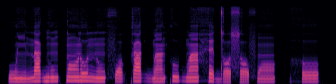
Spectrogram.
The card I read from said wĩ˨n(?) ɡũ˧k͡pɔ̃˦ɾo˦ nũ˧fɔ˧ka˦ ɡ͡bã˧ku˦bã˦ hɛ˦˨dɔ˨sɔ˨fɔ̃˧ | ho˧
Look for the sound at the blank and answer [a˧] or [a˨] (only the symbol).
a˧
